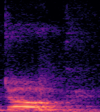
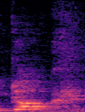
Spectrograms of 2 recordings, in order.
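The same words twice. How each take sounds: First: "dog" with a fully voiced final G; English dog. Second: "dok" with the final G devoiced to a hard K; "dok", the Dutch way of saying dog; Dutch final devoicing. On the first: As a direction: let the G at the end of "dog" buzz. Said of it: "instead of dog". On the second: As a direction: end "dok" on a crisp voiceless K. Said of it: "we tend to say dok instead of dog". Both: Shown as a demonstration.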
